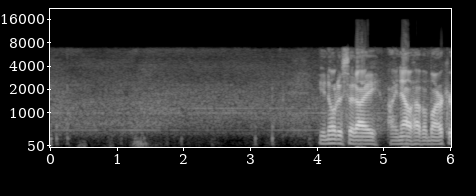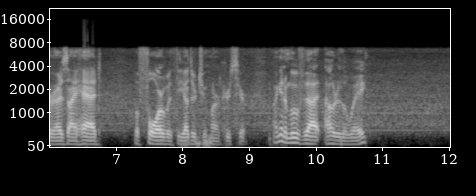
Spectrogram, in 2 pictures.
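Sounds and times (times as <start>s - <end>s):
faint steady hum: 0.0s - 12.0s
steady hiss: 0.0s - 12.0s.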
